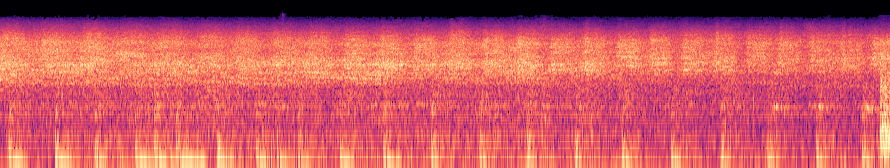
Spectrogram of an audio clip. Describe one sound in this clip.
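Steam hisses loudly from a steam locomotive's cylinders.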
